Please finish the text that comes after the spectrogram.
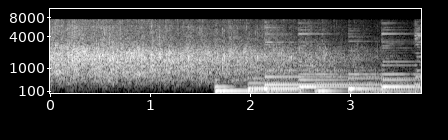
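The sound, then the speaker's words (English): A church audience claps unto the Lord in a steady, dense wash of applause, and about halfway through, sustained organ-like chords begin playing over the clapping. “Clap unto the Lord.”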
